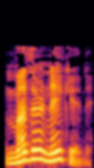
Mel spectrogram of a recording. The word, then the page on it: mother-naked: British English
